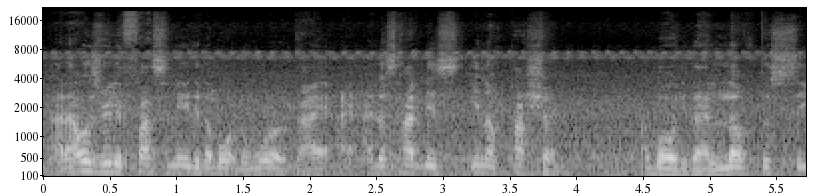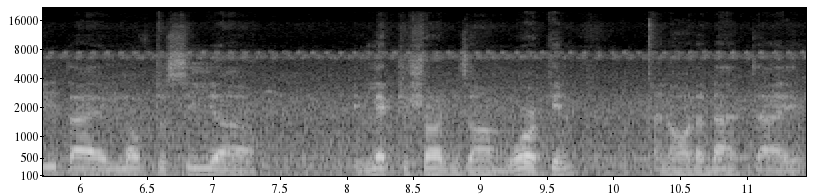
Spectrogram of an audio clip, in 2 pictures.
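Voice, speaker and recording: A man with a Jamaican accent, an electrician who hosts his own channel, answering interview questions about his life in a casual, unhurried way with frequent ums and you-knows. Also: medium pitch. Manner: unhurried, pauses often with "um" and "you know". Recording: noisy background.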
